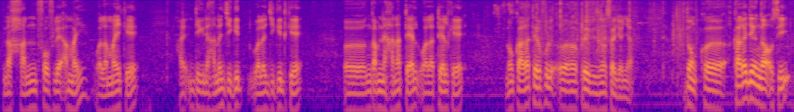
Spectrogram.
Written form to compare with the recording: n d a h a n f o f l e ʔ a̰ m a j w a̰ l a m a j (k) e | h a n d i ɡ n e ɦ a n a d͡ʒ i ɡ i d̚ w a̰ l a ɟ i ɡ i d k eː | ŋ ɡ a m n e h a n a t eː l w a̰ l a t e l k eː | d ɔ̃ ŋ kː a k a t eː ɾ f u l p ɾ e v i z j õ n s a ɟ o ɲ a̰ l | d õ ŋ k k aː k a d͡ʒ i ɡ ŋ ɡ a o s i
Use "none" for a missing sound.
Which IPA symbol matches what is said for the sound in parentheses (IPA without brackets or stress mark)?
k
